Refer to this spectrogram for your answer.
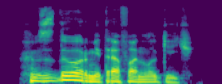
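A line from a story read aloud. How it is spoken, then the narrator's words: Laughing. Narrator (Russian): рассмеялся Ахиллес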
